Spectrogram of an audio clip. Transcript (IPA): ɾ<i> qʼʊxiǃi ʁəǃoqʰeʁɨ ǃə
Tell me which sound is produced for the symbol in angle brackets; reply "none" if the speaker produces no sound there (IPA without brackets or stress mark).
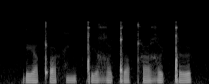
e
